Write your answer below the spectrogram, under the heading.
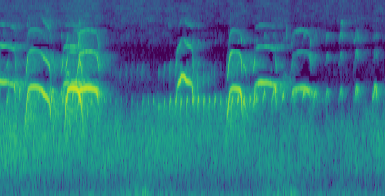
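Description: Eurasian oystercatcher giving loud, shrill piping notes, arched 'kleep' calls in quick bursts with brief pauses, then a run of quieter, clipped peeps.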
